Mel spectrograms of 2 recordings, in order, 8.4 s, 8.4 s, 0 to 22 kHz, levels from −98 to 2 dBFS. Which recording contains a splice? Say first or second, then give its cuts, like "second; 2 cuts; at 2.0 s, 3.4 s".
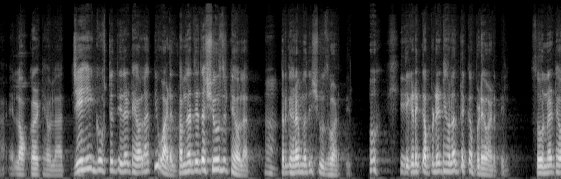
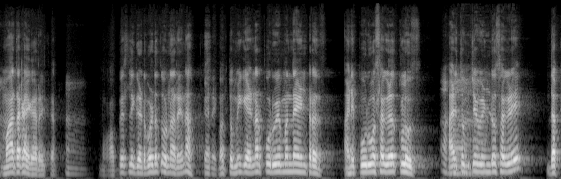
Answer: first; 1 cut; at 2.6 s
